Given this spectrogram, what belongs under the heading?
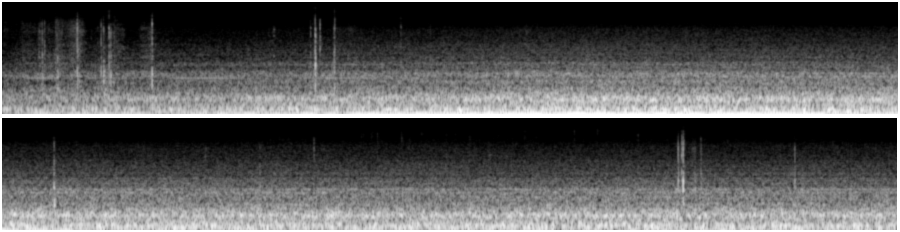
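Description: A big CN freight locomotive on an eastbound run rolls past at Battle Creek, Michigan, giving a continuous low rumble with steady roar and a few sharp metallic clicks, loud and sustained without letup.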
